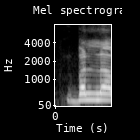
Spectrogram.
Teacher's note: بلا یہاں ادغام ہوا ہے لیکن غنہ نہیں کریں گے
